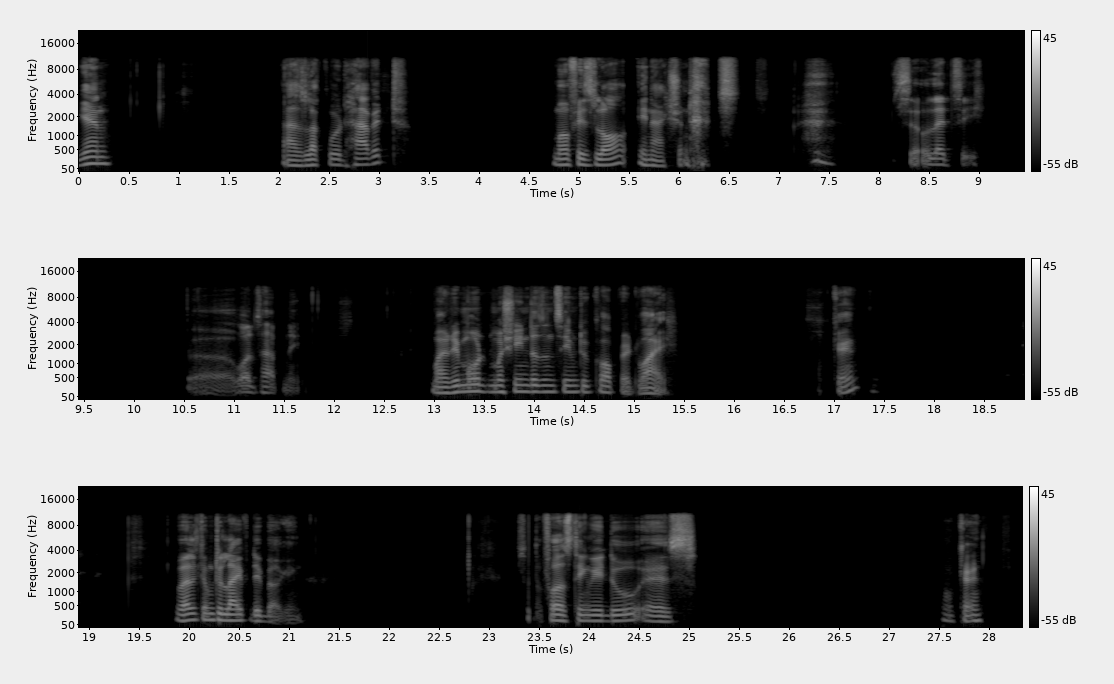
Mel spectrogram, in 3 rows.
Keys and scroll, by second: 17.2-18.9 typing, 21.9-22.6 typing.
